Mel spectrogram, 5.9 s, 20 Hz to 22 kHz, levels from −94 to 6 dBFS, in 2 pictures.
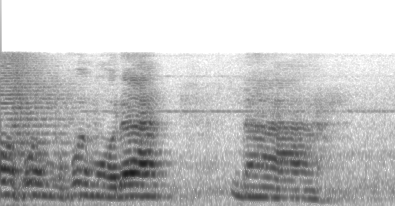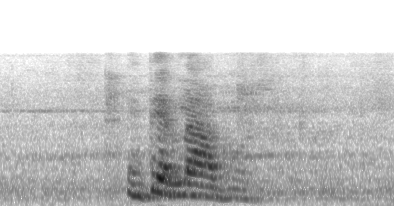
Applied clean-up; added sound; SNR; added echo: none; Subway, metro, underground; 18 dB; reverberation time 0.3 s.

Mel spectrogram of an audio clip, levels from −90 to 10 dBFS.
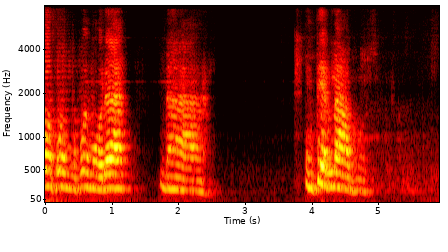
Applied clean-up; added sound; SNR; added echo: neural separator model SepFormer DNS4.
